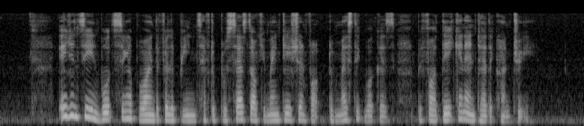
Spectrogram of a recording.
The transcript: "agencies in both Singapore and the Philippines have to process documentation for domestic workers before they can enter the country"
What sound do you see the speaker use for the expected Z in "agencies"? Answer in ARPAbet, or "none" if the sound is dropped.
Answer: none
